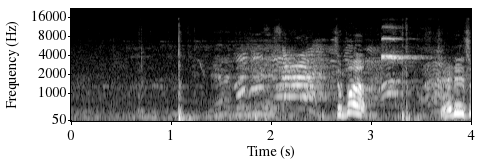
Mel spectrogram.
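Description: A football kicked on artificial turf: one sharp thud about a second in, followed by shouting voices.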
